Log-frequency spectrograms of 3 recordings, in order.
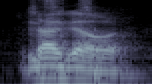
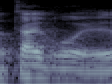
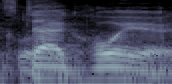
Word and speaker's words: TAG Heuer: Tag Hour. Tag Hour. No, Tag Heuer. It's actually Tag Heuer. Yeah. It's like, because I imagine it's pronounced the same as that goalkeeper Neuer.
